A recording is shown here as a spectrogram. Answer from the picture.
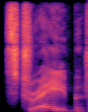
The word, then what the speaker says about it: Strabe: Strabe spricht man das Projekt aus. Mhm. S-T-R-A-B-E geschrieben aus Dublin, mittlerweile glaube ich sogar aus London.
